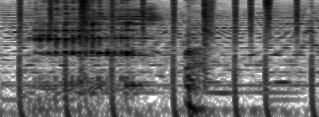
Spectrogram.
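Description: Background music with a steady electronic beat, and a man's burp in the first second.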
